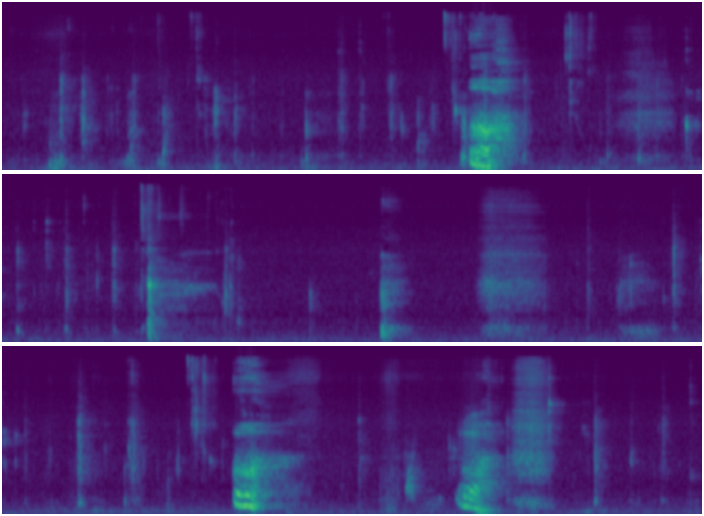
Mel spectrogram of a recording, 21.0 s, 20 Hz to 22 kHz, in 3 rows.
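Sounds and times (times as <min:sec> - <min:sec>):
person chewing food: 0:00.2 - 0:10.2, 0:12.4 - 0:16.4, 0:17.0 - 0:21.0.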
